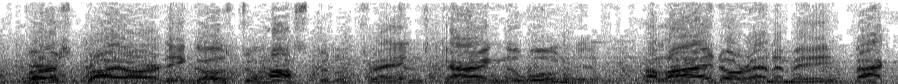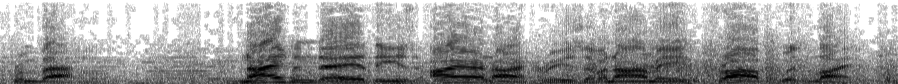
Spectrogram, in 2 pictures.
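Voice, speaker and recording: Music plays in the background as a man talks at a moderate pace. His pitch is fairly high and his intonation lively. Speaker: newsreel narrator. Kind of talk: newsreel narration. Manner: dramatic, emphatic.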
